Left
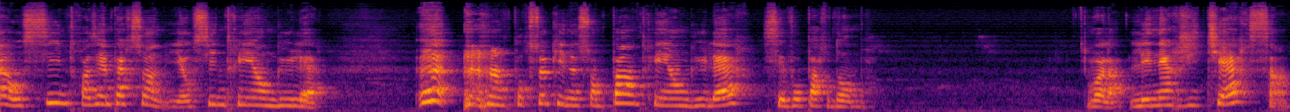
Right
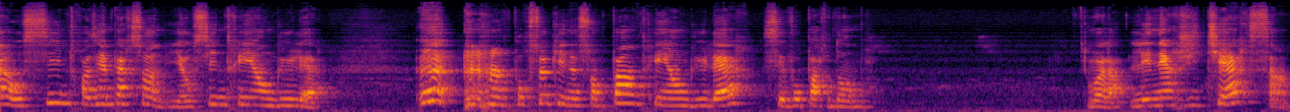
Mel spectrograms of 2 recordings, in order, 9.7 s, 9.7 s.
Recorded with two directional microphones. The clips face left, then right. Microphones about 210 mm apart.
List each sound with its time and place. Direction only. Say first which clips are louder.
0.1 s speech: left 8 dB; 35° left (ahead or behind)
3.5 s speech: left 4 dB; 35° left (ahead or behind)
8.0 s speech: left 5 dB; 40° left (ahead or behind)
